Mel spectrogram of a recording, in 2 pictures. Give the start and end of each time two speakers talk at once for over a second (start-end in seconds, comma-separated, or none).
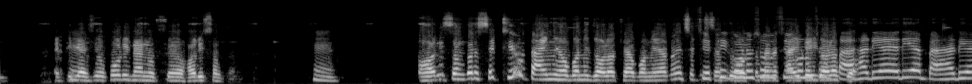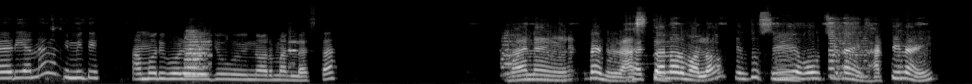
none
